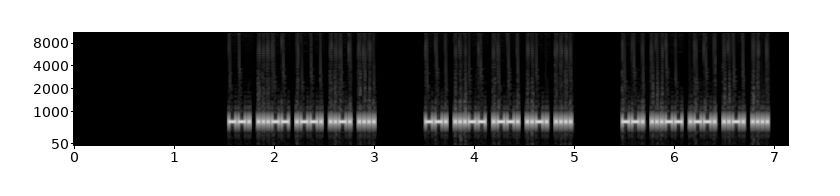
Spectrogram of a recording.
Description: Morse code, heard as a keyed tone, about 52 wpm, 700 Hz. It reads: G3PFH G3PFH G3PFH
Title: DXCC-100 Call Signs - 5 Characters - Repeated 3x - 50wpm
